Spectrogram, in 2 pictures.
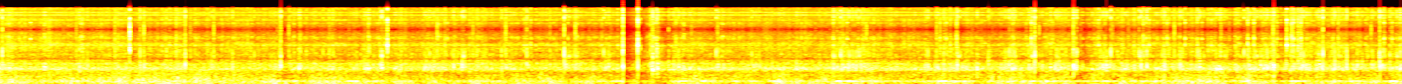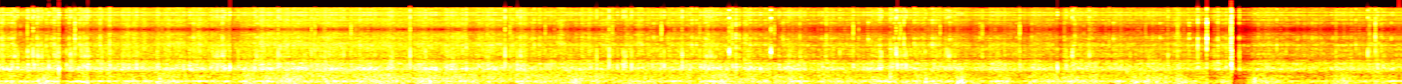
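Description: Mountain bike rolling fast over a dirt road, heard through a bike-mounted camera: steady wind rush on the microphone with a constant rattle and crunch of tyres and frame over the rough ground.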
